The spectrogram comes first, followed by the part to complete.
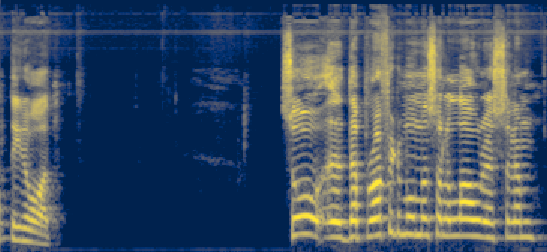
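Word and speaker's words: ث: Be, te, se, he, he, toy, loy. So it is according to the Urdu grammar. It is according to the Urdu grammar. So some Pakistani people read as, instead pronounce them in the following way: ba, ta, sa, ha, ho, tho, wo. So it is according to the Arabic grammar.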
